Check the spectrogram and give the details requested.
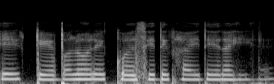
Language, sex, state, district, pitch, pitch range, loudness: Urdu, female, Bihar, Kishanganj, 230 Hz, 225-235 Hz, -18 LUFS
